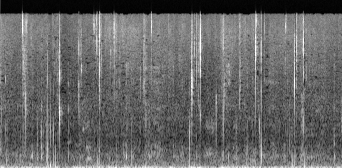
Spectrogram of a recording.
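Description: Close-miked eating sounds of soft whipped-cream sponge cake being taken from a spoon and chewed: wet lip smacks and sharp mouth clicks at irregular moments, over a steady low hum.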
